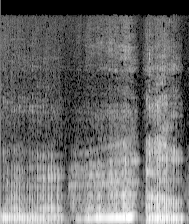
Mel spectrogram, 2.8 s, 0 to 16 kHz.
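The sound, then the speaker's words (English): A big cat roars in three loud, deep, rumbling bursts, each lasting under a second with brief pauses between. There is no talking. “There are 11 big cats back here, ranging from a 10-week-old baby lynx to the Guinness World Record holder for biggest feline in the world.”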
